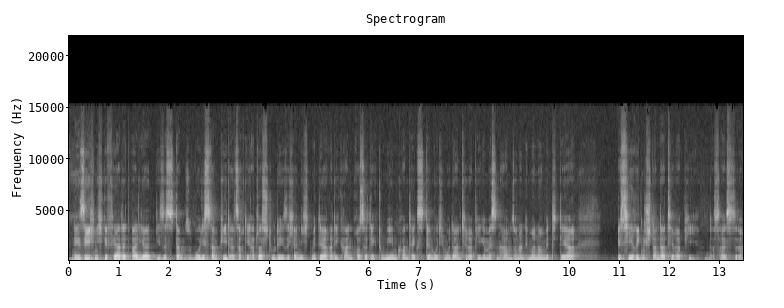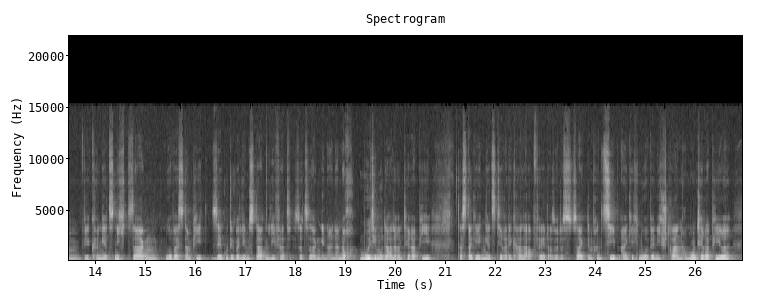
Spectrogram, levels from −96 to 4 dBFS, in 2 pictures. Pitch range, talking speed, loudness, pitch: 80-95 Hz, 160 wpm, -26 LUFS, 90 Hz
